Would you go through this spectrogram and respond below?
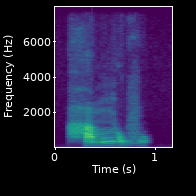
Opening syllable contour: low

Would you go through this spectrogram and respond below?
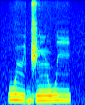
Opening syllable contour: falling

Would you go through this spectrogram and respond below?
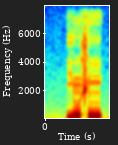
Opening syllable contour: high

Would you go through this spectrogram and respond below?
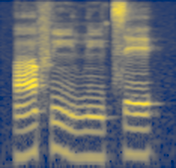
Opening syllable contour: rising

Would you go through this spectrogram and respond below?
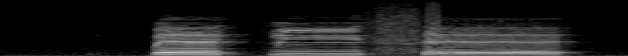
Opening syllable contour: low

